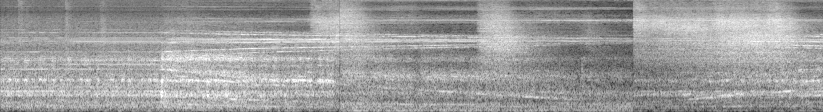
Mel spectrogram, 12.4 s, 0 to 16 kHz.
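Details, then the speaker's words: Large new lathe at its first start-up, supply converted to 380 V, starting in the medium speed range and adjusted by inverter; it has no foot brake and slows via the motor. Steady hum with whining tones rising and falling with speed, no knocks: the spindle runs normally. "Một điều mà máy này không có là phanh chân để giảm tốc độ trục chính. Do kích thước của nó, nó sử dụng động cơ điện để tự giảm tốc."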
